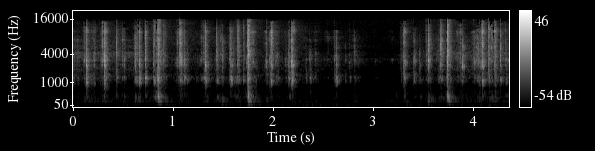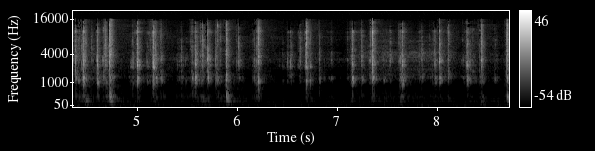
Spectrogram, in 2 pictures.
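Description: Fingertips of both hands type on a full-size mechanical keyboard with white and grey plastic keycaps. Quick, sharp, bright clacks with a lower thock come in a rapid stream, pause briefly near the three-second mark, then resume, with a faint steady low hum underneath.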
